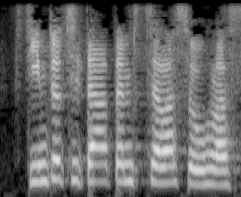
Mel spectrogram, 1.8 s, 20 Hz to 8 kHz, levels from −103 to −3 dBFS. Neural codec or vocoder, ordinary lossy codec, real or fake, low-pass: none; none; real; 7.2 kHz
